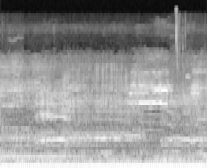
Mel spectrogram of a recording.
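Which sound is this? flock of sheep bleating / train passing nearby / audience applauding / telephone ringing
flock of sheep bleating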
